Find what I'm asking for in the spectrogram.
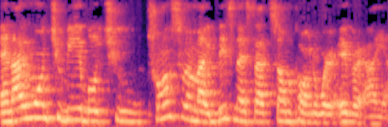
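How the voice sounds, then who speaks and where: With a French accent and a high pitch, a woman speaks at a moderate pace with ordinary pitch variation. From France. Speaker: entrepreneur. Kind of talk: interview. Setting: live video stream.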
